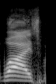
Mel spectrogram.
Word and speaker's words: Wyze: Now, it's pronounced Wyze, but it's spelled W-Y-Z-E. That's W-Y-Z-E.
